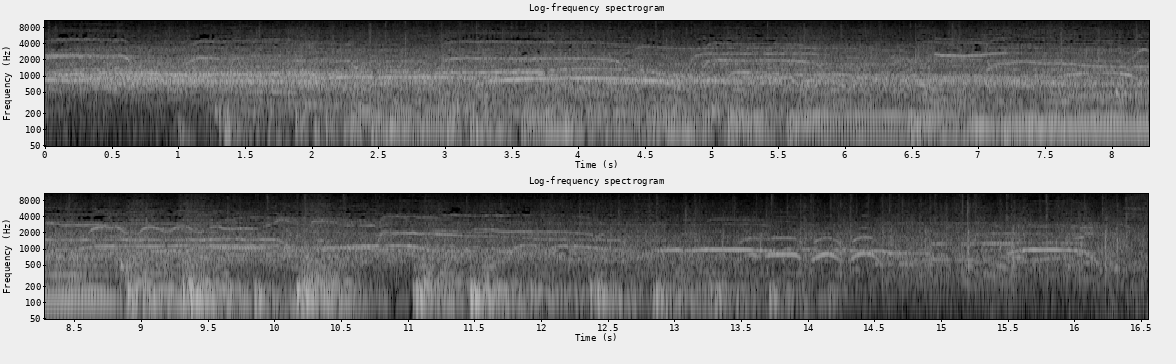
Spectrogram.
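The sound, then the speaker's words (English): A large crowd in Northwestern College's gymnasium in Northwest Iowa leaps up, cheering, whooping and applauding loudly and continuously as a band ushers in presidential hopeful Mitt Romney, its brass and drums partly buried in the echoing roar. “The crowd leaps up as a band ushers in presidential hopeful and former Massachusetts Governor Mitt Romney.”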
